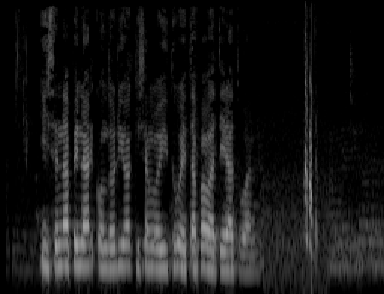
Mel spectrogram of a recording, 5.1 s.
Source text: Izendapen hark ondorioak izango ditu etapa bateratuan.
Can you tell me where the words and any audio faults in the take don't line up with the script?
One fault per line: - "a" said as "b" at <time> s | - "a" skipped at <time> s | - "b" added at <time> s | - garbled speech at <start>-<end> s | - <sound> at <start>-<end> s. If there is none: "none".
- chirp at 4.0-4.2 s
